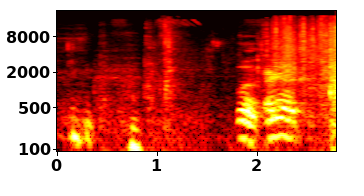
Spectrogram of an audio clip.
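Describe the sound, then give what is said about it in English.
Paper towels rustle and crinkle in a few short, scratchy bursts, followed by a person talking loudly over the last part. “Look, I got paper. It's good. It's good. It's absorbent.”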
